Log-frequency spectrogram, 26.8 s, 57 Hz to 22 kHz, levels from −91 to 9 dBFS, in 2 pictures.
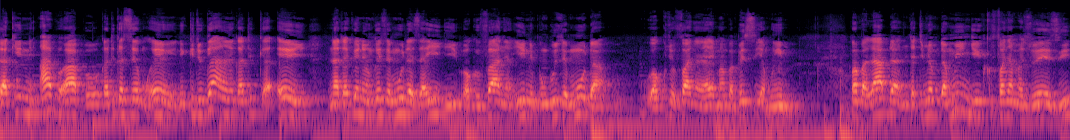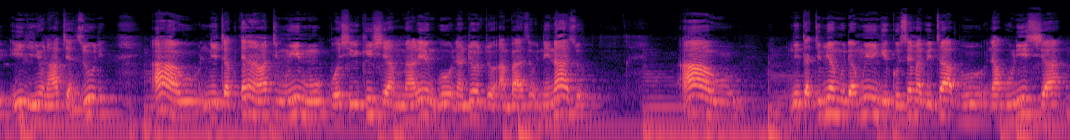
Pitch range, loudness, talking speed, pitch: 130-160 Hz, -23 LUFS, 130 wpm, 145 Hz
